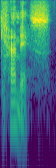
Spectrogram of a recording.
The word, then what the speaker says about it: Cambois: There's a place up here in the northeast of England called it's called Camis, but it's spelt Cambois.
